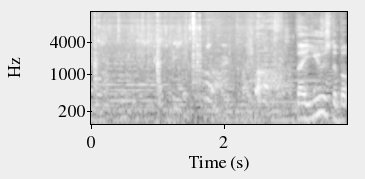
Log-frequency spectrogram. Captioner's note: grunts, Groans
